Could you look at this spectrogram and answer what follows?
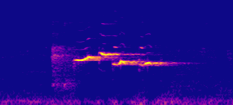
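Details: Sooty-headed bulbul song meant to challenge rival birds: a single loud slurred whistle phrase stepping downward, heard over a constant low humming background.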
